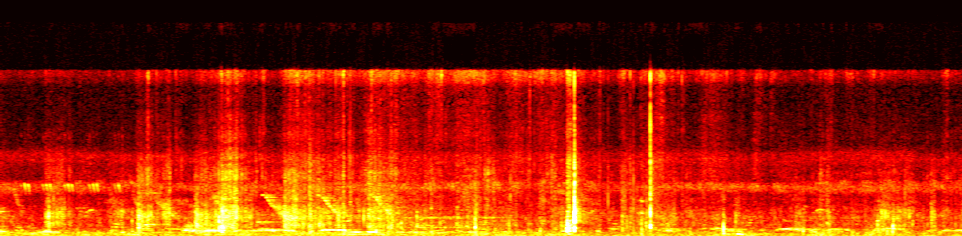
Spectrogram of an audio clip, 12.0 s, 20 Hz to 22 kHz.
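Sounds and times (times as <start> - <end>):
bird calls: 1.8 - 5.0.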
